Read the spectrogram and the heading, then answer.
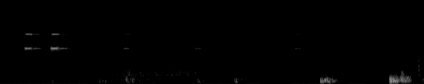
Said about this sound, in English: I'll set a timer.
